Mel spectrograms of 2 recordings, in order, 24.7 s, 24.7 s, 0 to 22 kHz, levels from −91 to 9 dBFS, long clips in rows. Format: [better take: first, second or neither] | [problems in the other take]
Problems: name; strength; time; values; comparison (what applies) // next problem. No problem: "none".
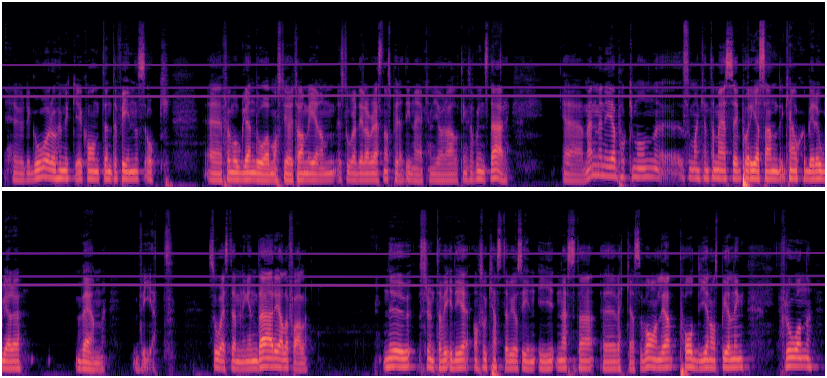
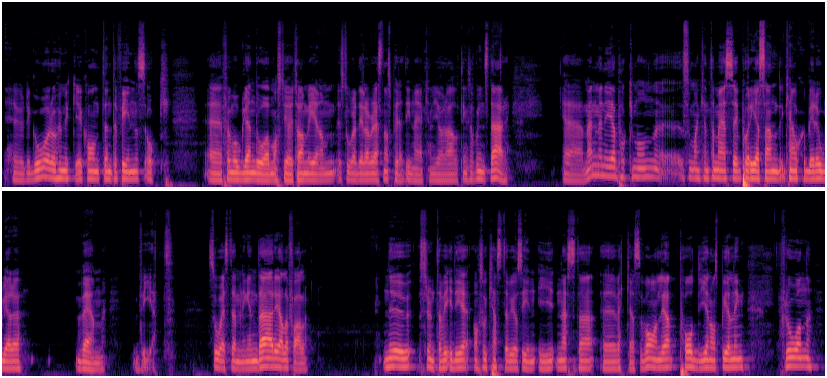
second | high-pitched whine; noticeable; throughout; 3 kHz, 20 dB below the speech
